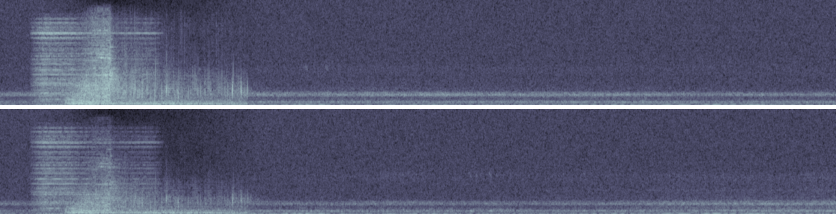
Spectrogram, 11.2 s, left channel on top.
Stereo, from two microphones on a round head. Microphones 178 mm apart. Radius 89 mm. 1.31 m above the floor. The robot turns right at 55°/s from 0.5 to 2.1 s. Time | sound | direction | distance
0.9 | a whoosh | 50° left | 0.7 m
